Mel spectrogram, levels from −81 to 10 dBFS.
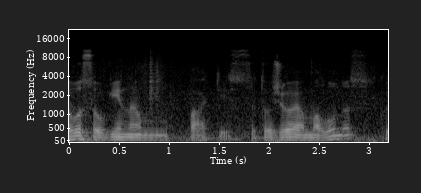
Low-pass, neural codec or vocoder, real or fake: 10.8 kHz; vocoder, 44.1 kHz, 128 mel bands every 256 samples, BigVGAN v2; fake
